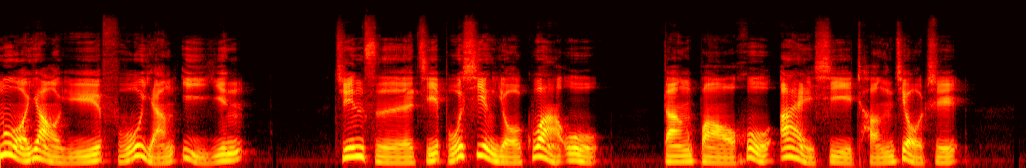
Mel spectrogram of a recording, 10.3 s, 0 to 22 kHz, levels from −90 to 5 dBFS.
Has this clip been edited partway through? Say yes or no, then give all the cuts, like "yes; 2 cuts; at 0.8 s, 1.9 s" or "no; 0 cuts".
no; 0 cuts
